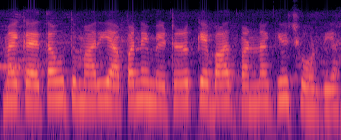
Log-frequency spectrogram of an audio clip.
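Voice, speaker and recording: A woman's voice: on the high side, fairly even intonation, fairly quick, close to an everyday voice. A woman reading the lines of a playful, teasing young man who jokes and banters. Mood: enthusiastic. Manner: jokey and bantering, drumming out sounds. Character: teasing, playful young man, an educated older brother figure. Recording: muffled lo-fi recording with faint hiss.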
